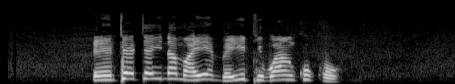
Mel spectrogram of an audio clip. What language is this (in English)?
Ganda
